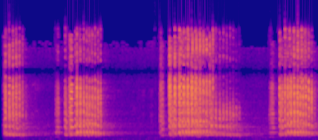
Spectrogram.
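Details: Wild sandhill cranes in a hayfield about half an hour north of the Twin Cities, giving loud rolling, rattling bugles in three bursts of about a second each, separated by quieter gaps.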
